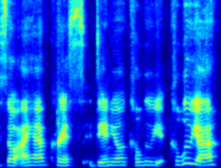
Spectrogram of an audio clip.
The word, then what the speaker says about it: Kaluuya: I can't ever pronounce his last name. Kaluuya, thank you.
